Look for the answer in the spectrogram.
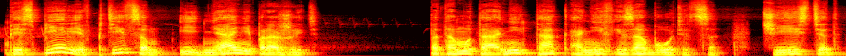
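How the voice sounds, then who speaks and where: A man with a husky voice reads an educational narration for children in an expressive, storytelling manner. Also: on the low side. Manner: storytelling, poses questions to the listener. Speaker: audiobook narrator.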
